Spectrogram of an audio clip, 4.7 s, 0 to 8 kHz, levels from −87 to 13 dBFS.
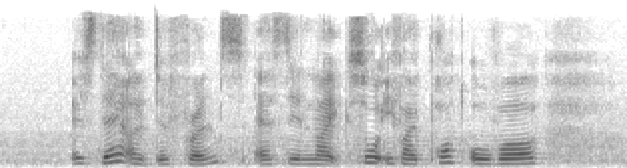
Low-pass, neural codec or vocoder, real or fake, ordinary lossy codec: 7.2 kHz; codec, 16 kHz, 16 kbps, FunCodec, trained on LibriTTS, 50 frames a second; fake; AAC, 32 kbps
